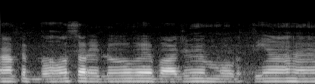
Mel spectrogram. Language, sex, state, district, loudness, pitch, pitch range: Hindi, male, Himachal Pradesh, Shimla, -16 LUFS, 135 Hz, 130-140 Hz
